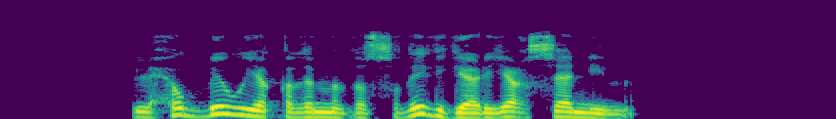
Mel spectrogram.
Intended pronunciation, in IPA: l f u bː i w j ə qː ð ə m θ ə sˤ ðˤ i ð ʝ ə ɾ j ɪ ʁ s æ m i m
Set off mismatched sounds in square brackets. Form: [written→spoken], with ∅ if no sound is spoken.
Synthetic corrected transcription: l [f→ħ] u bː i w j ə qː ð ə m [θ→ð] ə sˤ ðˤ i ð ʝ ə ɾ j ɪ ʁ s æ [m→n] i m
